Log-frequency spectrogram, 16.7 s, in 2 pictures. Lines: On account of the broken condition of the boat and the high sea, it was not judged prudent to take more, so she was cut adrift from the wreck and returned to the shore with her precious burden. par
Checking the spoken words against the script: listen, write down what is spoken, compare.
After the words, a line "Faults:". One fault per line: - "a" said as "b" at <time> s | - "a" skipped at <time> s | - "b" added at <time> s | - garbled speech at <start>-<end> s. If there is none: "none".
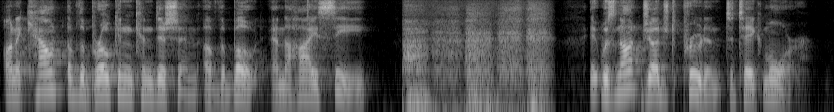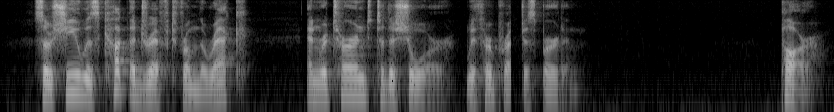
On account of the broken condition of the boat and the high sea, it was not judged prudent to take more, so she was cut adrift from the wreck and returned to the shore with her precious burden. par
Faults:
none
